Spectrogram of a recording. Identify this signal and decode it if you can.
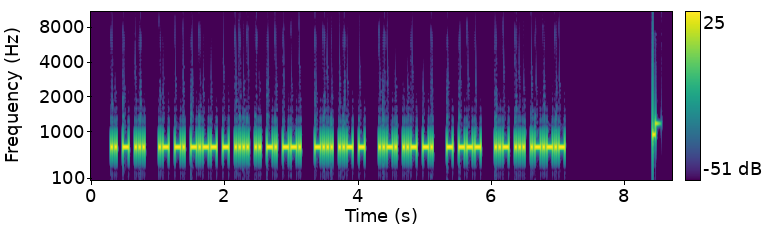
Morse code, heard as a keyed tone, about 40 wpm, 700 Hz. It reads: ITS ANYTHING BUT FUN TO US.
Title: Sentences from Top 1000 Words - Review Part 4 - 40wpm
